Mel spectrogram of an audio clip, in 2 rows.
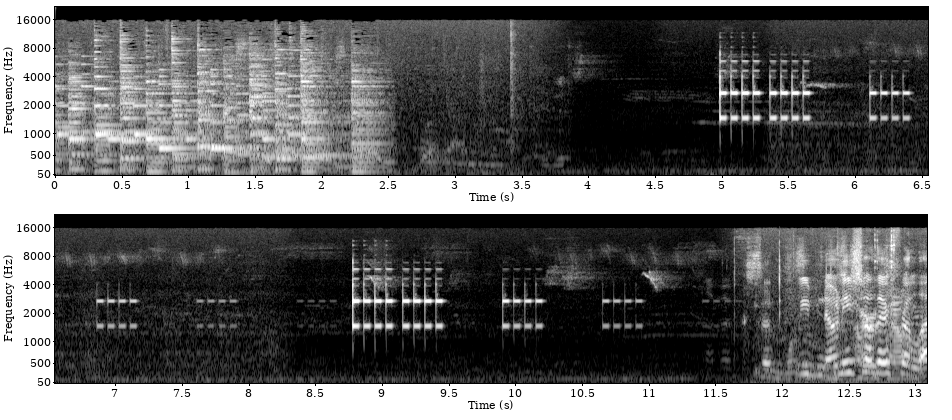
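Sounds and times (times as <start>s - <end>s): electronic alarm beeping: 4.9s - 11.6s.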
